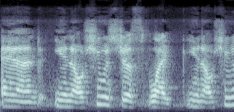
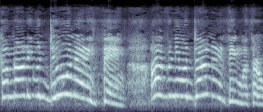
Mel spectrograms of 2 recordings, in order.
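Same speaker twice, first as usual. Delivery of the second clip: much higher, whiny mock protest, rushed with a laugh; mocking the boyfriend; faster than usual. Imitating the boyfriend protesting his innocence to her. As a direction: squeak out his excuse fast and high. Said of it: "He's like".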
